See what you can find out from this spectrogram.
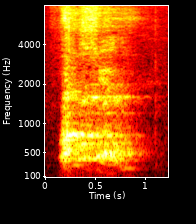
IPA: θeʃu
